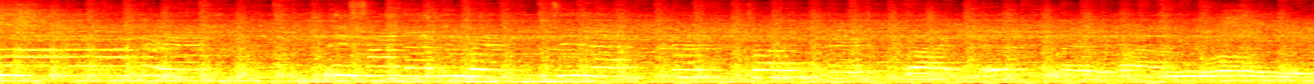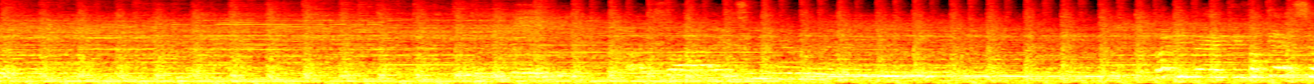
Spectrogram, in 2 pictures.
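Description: Live rock band playing through a club PA: electric guitars, bass guitar and drum kit, with a man singing the melody over them. The bass holds long notes that change every few seconds as the chords move.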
